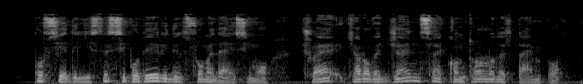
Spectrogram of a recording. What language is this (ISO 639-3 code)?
ita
